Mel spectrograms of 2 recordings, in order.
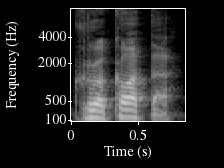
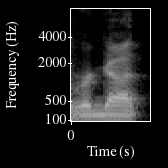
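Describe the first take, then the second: First: It has a clear k sound and a final vowel. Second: It is clipped, with a voiced g and no final vowel. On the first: This is how it is said in Italian. "that's how it's pronounced in Italian" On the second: This is how Italian Americans say it. "Italian Americans pronounce it rigat"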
